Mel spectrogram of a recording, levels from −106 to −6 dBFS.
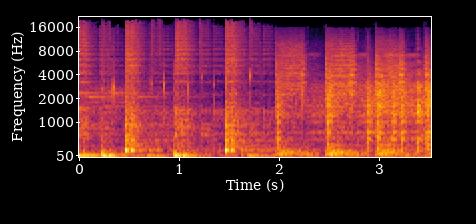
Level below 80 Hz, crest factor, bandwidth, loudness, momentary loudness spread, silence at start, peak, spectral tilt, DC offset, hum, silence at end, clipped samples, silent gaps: -28 dBFS; 18 dB; over 20 kHz; -23 LUFS; 8 LU; 0 s; -4 dBFS; -4 dB/octave; under 0.1%; none; 0 s; under 0.1%; none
